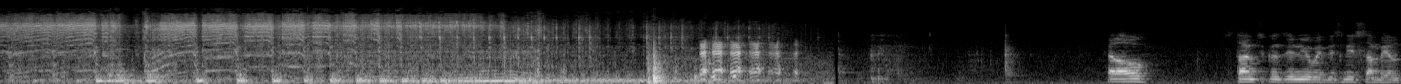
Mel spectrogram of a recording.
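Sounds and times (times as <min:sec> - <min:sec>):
car engine running: 0:00.7 - 0:08.4
sharp bang: 0:06.4 - 0:07.3.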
